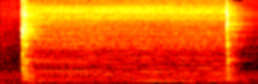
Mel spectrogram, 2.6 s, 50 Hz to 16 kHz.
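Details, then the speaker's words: 1963 Chevy Nova with 5.3 V8 and 4L60E swap, E2000 fuel pump, first start: a click, then about two seconds of faint steady hum and a second click, fuel pump priming normally. "hear that fuel pump you're at now what that safety wire dude"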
